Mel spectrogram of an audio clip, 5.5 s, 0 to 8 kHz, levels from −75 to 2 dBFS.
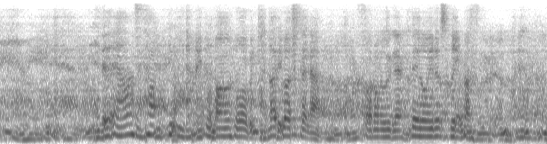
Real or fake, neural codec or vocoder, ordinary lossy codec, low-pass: fake; codec, 16 kHz, 1 kbps, FunCodec, trained on LibriTTS, 50 frames a second; none; 7.2 kHz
